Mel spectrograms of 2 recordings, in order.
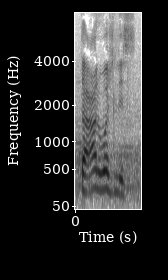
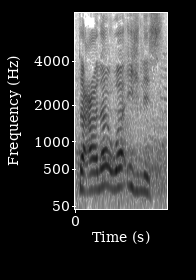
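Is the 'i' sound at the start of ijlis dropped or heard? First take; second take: dropped; heard. First: The words link and the initial i is silent. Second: The initial i is pronounced separately after wa. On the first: The speaker calls it right. "On n'entend pas" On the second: The speaker calls it wrong. "Ce serait faux de dire"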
